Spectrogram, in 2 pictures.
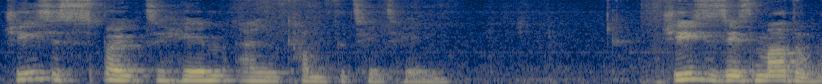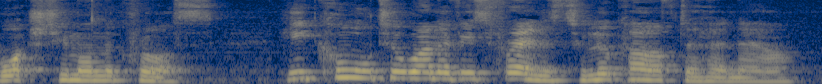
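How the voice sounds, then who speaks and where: A woman reading a Bible story aloud as scripted narration, with expressive delivery of quoted speech. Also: lowish voice, moderate pace, low-quality recording. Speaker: story reader.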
